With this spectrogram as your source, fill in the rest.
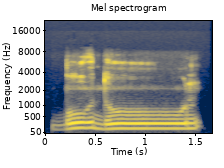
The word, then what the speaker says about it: تعبدون: বু উচ্চারণ করার পর একটু ছেড়ে আবার শুরু করা। তো এই ছাড়াটা বলতে একেবারে ঠোঁট যে পরিপূর্ণ খুলতে হবে তা না, ঠোঁটের গোলটাকে একটু ভেঙে দ্বিতীয়বার আবার করা।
